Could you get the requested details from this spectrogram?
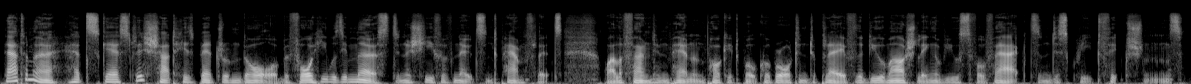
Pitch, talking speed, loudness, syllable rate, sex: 90 Hz, 195 wpm, -22 LUFS, 5.4 syllables/s, male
